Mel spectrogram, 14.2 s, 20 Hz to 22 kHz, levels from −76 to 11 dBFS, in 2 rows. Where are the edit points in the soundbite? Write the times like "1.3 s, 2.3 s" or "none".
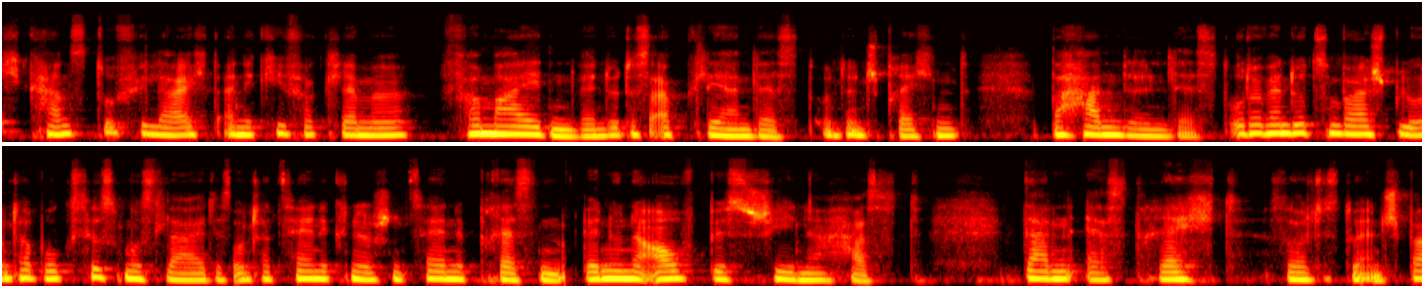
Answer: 8.3 s, 9.9 s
